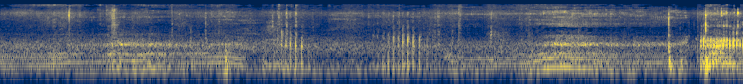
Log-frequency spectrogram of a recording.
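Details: A wild rehab bobcat named Clover, resisting being netted and vaccinated by four caretakers, gives wavering low growls and yowls that rise and fall, with rustling, clattering and a sharp bang near the end.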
